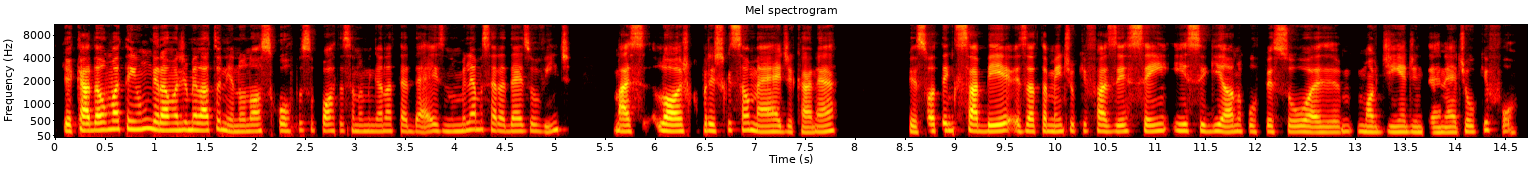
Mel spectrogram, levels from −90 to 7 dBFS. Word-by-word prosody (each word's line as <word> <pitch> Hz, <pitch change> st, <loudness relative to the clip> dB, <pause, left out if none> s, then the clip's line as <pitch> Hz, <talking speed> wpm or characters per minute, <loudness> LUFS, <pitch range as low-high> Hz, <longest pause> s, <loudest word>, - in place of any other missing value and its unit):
porque 190 Hz, -, -1 dB
cada 205 Hz, +3 st, +7 dB
uma 245 Hz, +2 st, +3 dB
tem 245 Hz, -1 st, 0 dB
1 260 Hz, +3 st, -1 dB
grama 215 Hz, -2 st, +4 dB
de 225 Hz, -, -2 dB
melatonina, 210 Hz, -4 st, 0 dB
o -, -, -5 dB
nosso 185 Hz, +1 st, 0 dB
corpo 195 Hz, +2 st, -6 dB
suporta 200 Hz, -2 st, -3 dB
se 195 Hz, -, -7 dB
eu -, -, -7 dB
não 180 Hz, -, -8 dB
me 180 Hz, -, -8 dB
engano 180 Hz, +1 st, -4 dB
até 190 Hz, -1 st, -7 dB
10, 175 Hz, +2 st, -6 dB
não 180 Hz, 0 st, -8 dB
me 185 Hz, +1 st, -5 dB
lembro 230 Hz, +2 st, -2 dB
se 220 Hz, -, -4 dB
era 190 Hz, -1 st, -2 dB
dez 185 Hz, +1 st, -2 dB
ou 190 Hz, -1 st, -7 dB
20, 220 Hz, +7 st, -7 dB, 0.4 s
mas 180 Hz, -2 st, +3 dB
lógico 185 Hz, -2 st, +5 dB
prescrição 210 Hz, +2 st, +1 dB
médica, 170 Hz, -5 st, 0 dB
né. 170 Hz, +5 st, 0 dB, 0.7 s
Pessoa 195 Hz, +3 st, +2 dB
tem 205 Hz, +1 st, -2 dB
que -, -, -3 dB
saber 185 Hz, 0 st, +5 dB
exatamente 180 Hz, +1 st, -1 dB
o -, -, -9 dB
que 190 Hz, -, -12 dB
fazer 180 Hz, -2 st, 0 dB
sem 190 Hz, +2 st, +2 dB
ir 195 Hz, -1 st, -2 dB
se 190 Hz, 0 st, +3 dB
guiando 180 Hz, -1 st, 0 dB
por 175 Hz, -2 st, -9 dB
pessoa, 170 Hz, -1 st, -1 dB
eh, 155 Hz, 0 st, -4 dB, 0.2 s
modinha 165 Hz, -1 st, -2 dB
de 160 Hz, -, -6 dB
internet 155 Hz, +1 st, -5 dB
ou 170 Hz, -, -3 dB
o -, -, -20 dB
que 200 Hz, +6 st, -7 dB
for. 190 Hz, -5 st, -11 dB
185 Hz, 220 wpm, -23 LUFS, 175-200 Hz, 0.7 s, cada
